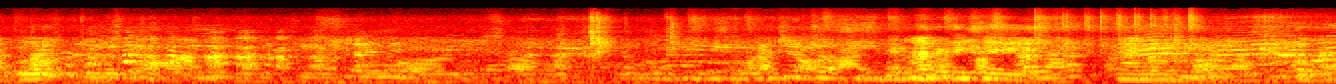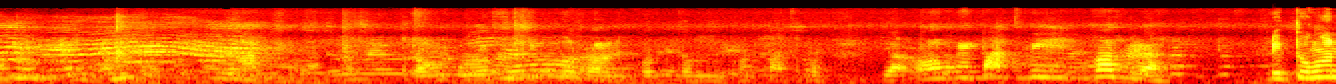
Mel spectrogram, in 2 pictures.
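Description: An older woman talks with animation close by.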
